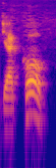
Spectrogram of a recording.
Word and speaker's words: Jacob: dirá más tu nombre jacob o jacob como lo que has pronunciado el ticket lion no suena como jota sino como y para nosotros ya no será ya co sino israel está otra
